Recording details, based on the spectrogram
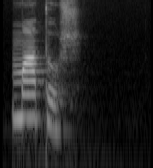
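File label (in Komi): "матуш", Komi-Zyrian, female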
